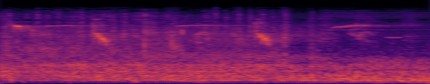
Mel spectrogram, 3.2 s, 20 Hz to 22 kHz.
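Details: Red-legged Thrush (Turdus plumbeus) at South Pointe Park, Miami Beach, Florida, 29 June 2019, a rare North American record. Two thin, high, downward-sliding notes stand out against a steady background hiss and hum.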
